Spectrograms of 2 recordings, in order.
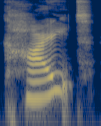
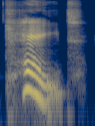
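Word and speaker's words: Khaite: kind of interpreted as kite maybe or kitey uh but guess how it's actually pronounced the name is a respelling of the nickname for the designer and the designer is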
